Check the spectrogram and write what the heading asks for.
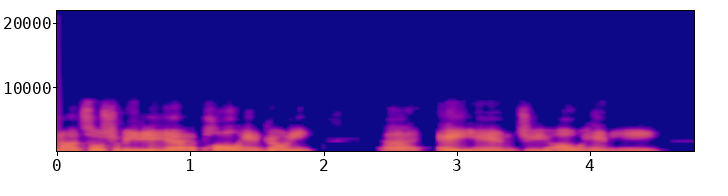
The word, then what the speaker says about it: Angone: social media at paul angoni uh a-n-g-o-n-e it's very italian uh my middle name's anthony so i could be angoni is actually the pronunciation you know of this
